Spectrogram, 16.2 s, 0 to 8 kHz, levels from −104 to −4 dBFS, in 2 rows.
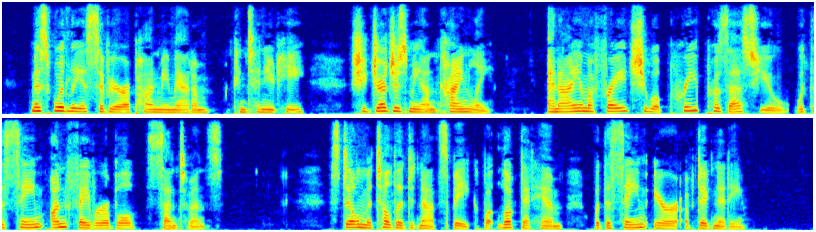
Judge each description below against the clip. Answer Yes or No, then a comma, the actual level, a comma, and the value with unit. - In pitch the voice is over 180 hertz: Yes, high, 190 Hz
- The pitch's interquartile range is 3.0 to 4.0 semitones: Yes, average, 3.7 semitones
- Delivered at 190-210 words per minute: No, average, 150 wpm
